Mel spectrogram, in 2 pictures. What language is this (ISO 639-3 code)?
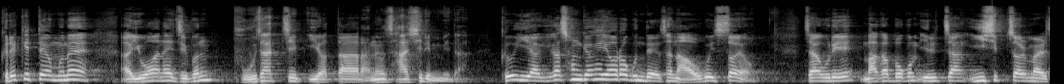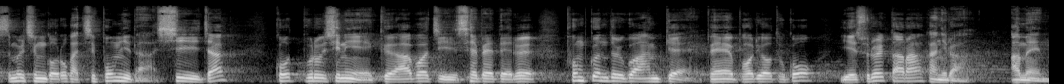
kor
